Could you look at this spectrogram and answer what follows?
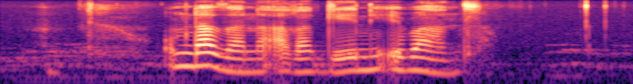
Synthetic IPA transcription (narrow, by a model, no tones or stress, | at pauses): ṵm̩ntʼazana̰ʔa̰k̬aŋeniʔɛɓaːnd͡ɮʱa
